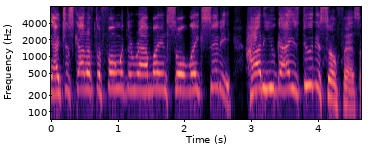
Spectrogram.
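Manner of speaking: high, agitated voice of disbelief; freaking out. Retold or imitated. Woman to rabbi about the fast delivery, freaking out. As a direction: imitate someone freaking out, pitched well up. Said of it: "And she's freaking out".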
